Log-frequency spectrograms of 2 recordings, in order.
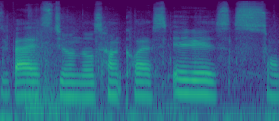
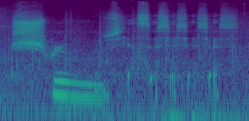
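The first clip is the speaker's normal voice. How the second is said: soft whispered glee over the find; gleeful whisper; 9 dB quieter, slower than usual. Real, not acted. Player spotting the shrews on the hunt, whispered glee. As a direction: hiss your delight under your breath. Spots target monsters.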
